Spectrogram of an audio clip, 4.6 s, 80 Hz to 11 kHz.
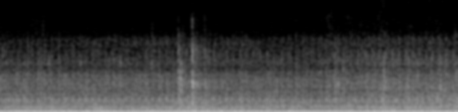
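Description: A 2016 Kubota U55 mini excavator's engine runs at a steady, loud idle nearby, a constant low droning rumble with no break or change across the few seconds.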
